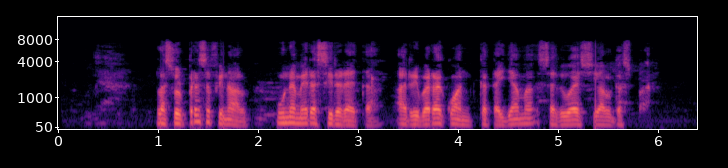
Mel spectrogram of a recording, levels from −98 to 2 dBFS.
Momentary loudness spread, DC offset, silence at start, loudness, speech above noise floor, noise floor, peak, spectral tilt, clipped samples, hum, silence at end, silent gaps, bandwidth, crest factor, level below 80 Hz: 13 LU; under 0.1%; 0.45 s; -34 LUFS; 28 dB; -62 dBFS; -14 dBFS; -4.5 dB/octave; under 0.1%; none; 0.45 s; none; 8 kHz; 20 dB; -66 dBFS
